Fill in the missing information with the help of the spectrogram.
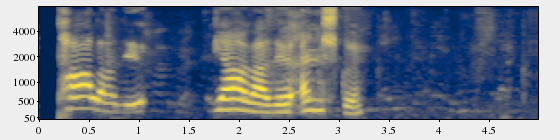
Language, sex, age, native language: Icelandic, male, 10, Icelandic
